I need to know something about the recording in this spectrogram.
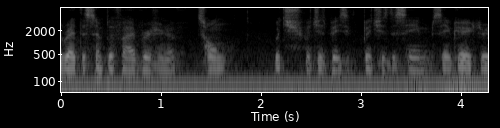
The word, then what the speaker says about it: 从: And the second general pronunciation is cong, as in the word hei cong cong, which means murky.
